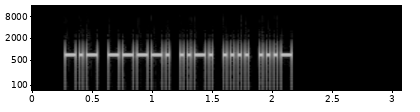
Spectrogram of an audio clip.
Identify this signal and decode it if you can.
Morse code, heard as a keyed tone, about 40 wpm, 700 Hz. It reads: K9FHV
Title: USA Call Signs 40wpm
